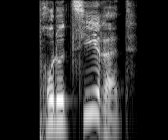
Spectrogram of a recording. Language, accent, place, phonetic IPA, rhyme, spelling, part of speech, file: German, Germany, Berlin, [pʁoduˈt͡siːʁət], -iːʁət, produzieret, verb, De-produzieret.ogg
- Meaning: second-person plural subjunctive I of produzieren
